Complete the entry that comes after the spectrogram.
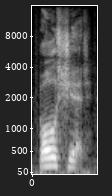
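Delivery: loud, scornful outburst; scoffing shout. Acted. Apollo scoffing loudly at Ares claiming the throne. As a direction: blurt it out, mocking his boast.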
